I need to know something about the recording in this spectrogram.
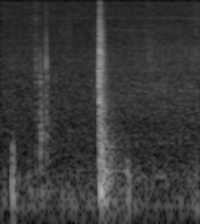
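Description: A single sharp knock about halfway through, preceded by a couple of fainter taps.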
